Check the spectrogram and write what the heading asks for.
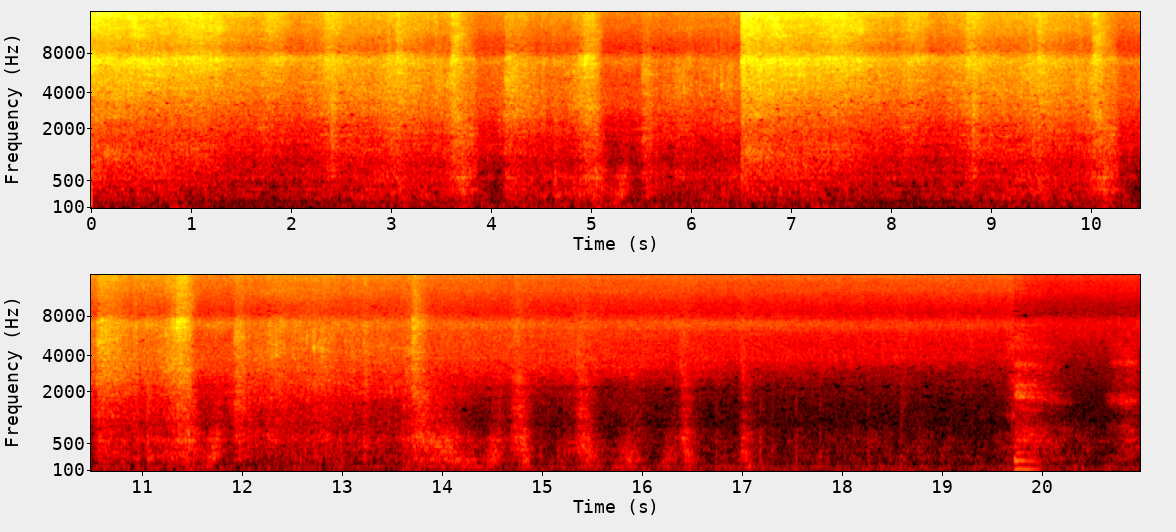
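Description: Baking soda and vinegar reacting in a plastic bottle, jetting gas and foam out of its nozzle with a loud hiss that surges again about six and a half seconds in, then sputters and fades away over the last several seconds as the reaction runs out.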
